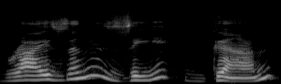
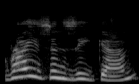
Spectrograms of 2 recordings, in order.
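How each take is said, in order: First: "Reisen Sie gern" drawn out slowly, pause before "gern"; slow word-by-word model question; slow teaching repeat. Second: Said in the usual way. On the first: Shown as a demonstration. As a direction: stretch each word for learners. Teacher repeats phrase slowly for learners.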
